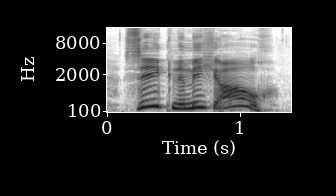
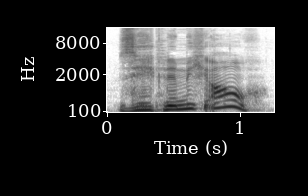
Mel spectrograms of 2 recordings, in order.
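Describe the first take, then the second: First: High, very slow, pained plea; anguished plea. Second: Quiet plea. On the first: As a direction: beg your father in anguish. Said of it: "schrie er laut auf, voll Schmerz und Bitterkeit". (hoher, gedehnter, schmerzerfüllter Flehruf) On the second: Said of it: "Und er begann laut zu weinen". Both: A narrator's reading.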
